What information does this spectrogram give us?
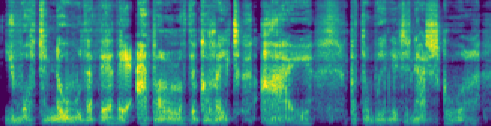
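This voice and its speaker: A man voicing a sly, sinister orc captain in an audiobook, hoarse and whispery, drawing out his words in a brooding hiss. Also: very deep voice, big pitch swings, a bit bright, dry recording, clean studio sound, pitched below the performer's own voice, heavily acted. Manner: drawn-out, hissing and brooding delivery. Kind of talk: audiobook reading.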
